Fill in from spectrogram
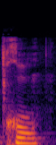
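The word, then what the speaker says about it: Prott: Ouais, je m'appelle Pro. Et ça s'écrit pr 2 T. Alors, je vous laisse faire le calcul mental, mais ça ressemble à Prout, effectivement.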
